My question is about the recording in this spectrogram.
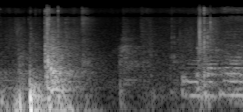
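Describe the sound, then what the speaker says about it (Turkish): A door shuts with a firm thump at the start, followed by rustling handling noises in a room, then voices talking near the end. "Kapıyı kapatayım mı?"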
